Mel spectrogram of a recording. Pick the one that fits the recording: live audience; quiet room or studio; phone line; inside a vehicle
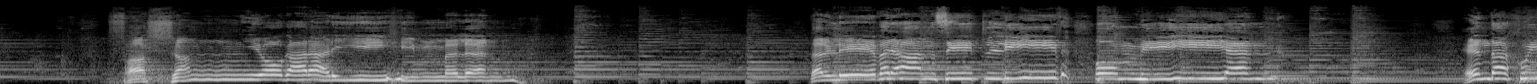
live audience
